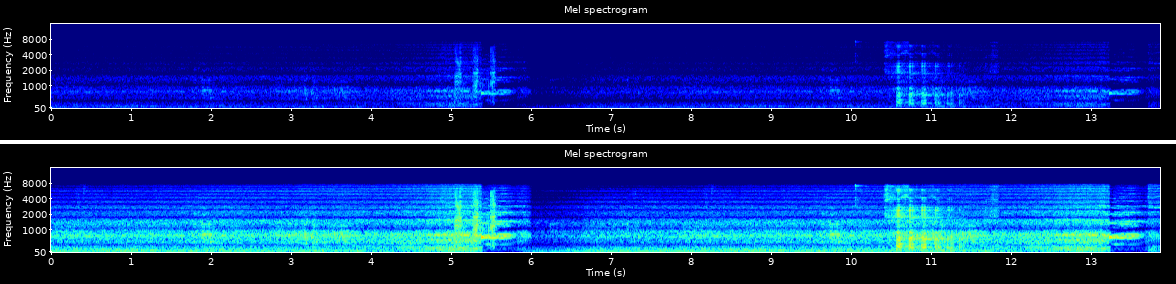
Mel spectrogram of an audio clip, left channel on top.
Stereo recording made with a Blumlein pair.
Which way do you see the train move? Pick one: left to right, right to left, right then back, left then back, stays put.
stays put.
